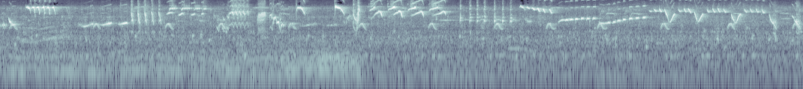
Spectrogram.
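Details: Oriental magpie-robin song used as a lure to make males and females start singing; a rich medley of high whistles, upward slurs, buzzy trills and rapid chirp series, delivered in quick bursts with brief pauses.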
